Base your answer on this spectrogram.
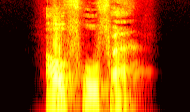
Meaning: nominative/accusative/genitive plural of Aufruf
- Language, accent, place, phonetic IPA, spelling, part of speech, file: German, Germany, Berlin, [ˈaʊ̯fˌʁuːfə], Aufrufe, noun, De-Aufrufe.ogg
